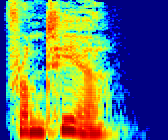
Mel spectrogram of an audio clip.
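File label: "frontier", British English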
